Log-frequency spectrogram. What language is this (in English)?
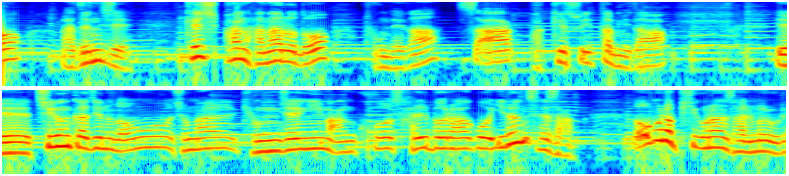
Korean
